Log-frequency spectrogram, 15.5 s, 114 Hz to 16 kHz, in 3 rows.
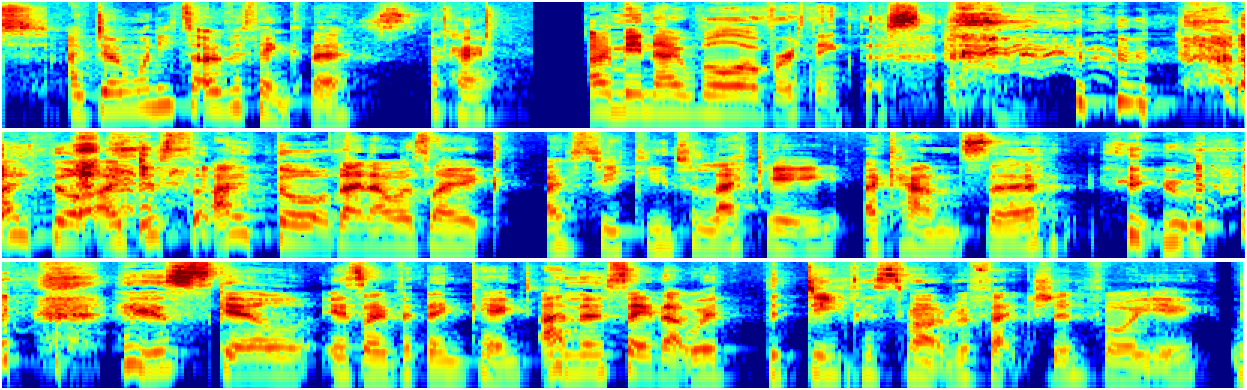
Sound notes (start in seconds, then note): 3.9 laughing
